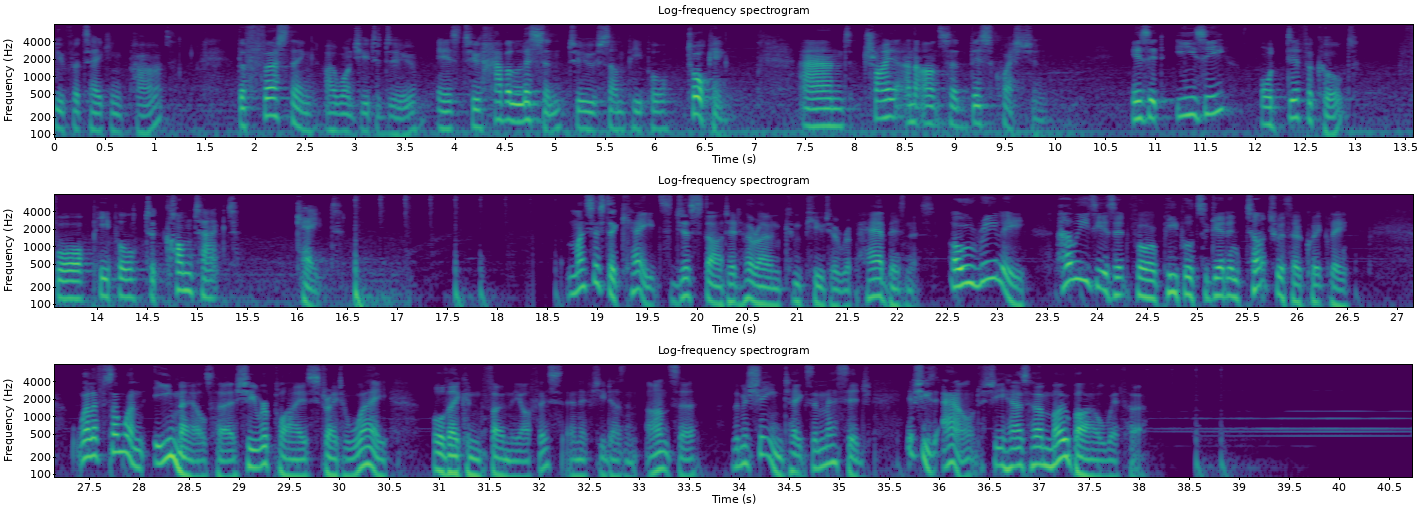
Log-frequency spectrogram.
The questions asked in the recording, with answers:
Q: Is it easy or difficult for people to contact Kate?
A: Okay, yes, it's easy for people to contact Kate.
